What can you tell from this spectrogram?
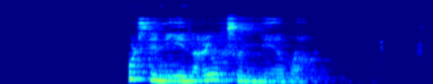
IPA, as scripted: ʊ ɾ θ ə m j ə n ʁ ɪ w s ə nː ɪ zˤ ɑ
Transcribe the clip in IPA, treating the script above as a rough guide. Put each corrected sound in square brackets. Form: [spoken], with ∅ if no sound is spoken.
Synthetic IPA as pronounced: ʊ ɾ θ ə [n] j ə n ʁ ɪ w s ə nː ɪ [ðˤ] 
